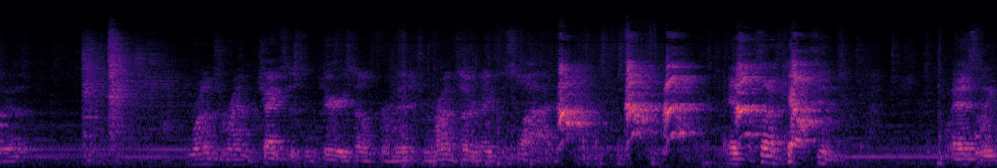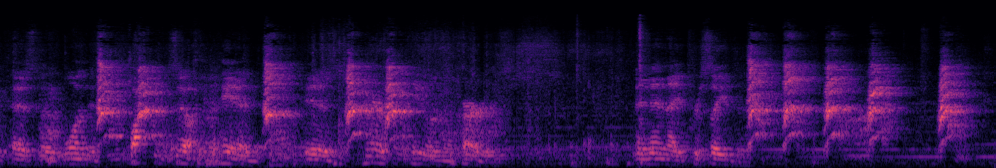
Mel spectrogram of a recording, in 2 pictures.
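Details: Six-week-old puppies from Rainy and Fancy play together in a pen, letting out dense, irregular bursts of high yapping barks and squealing yelps, with short lulls near five and sixteen seconds.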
